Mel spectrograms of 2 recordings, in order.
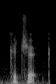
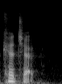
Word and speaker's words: Tkachuk: Is that how you say it? – No T. – I see. I've heard broadcasters saying. – Yeah, like those guys don't know what they're talking about. – Kachuk. It's Kachuk. Kachuk.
